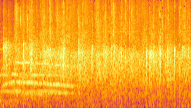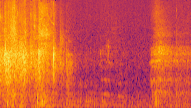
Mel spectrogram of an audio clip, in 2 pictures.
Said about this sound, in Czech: Víte, že tady teď mluvil Čecho-Američan a vy jste mu zatleskali jako Češi.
